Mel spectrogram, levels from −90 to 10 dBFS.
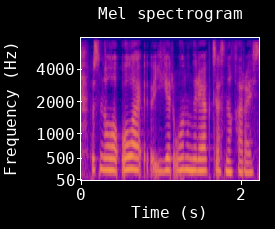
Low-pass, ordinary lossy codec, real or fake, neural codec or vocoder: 7.2 kHz; none; real; none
